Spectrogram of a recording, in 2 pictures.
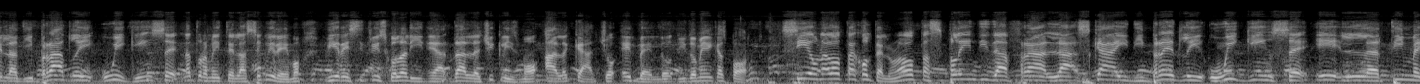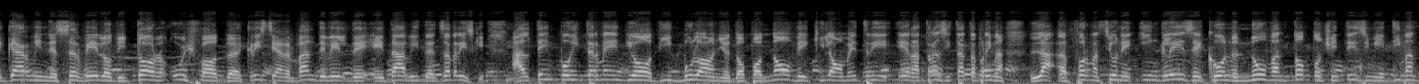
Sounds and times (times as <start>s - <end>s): Speech: 0.0s - 28.3s.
